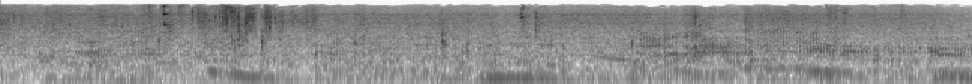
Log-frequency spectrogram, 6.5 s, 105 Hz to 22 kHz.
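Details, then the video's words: Lions during a sunrise fight on August 11, when three males visit a pride with cubs and the females defend them. Low, descending growled roars come in bursts against rumbling background noise. "Birminghams And Nkuhuma have a ROARING fight"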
